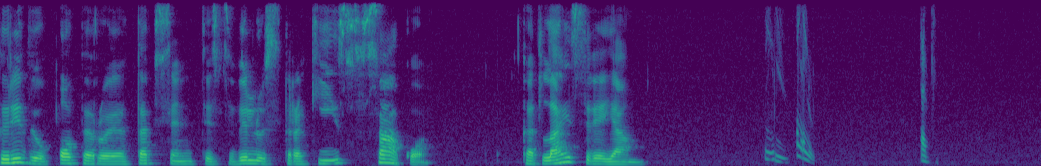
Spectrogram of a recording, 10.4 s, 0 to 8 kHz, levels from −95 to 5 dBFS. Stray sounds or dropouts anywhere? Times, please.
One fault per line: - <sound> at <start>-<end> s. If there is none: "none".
- chirp at 7.6-8.2 s
- chirp at 9.2-9.4 s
